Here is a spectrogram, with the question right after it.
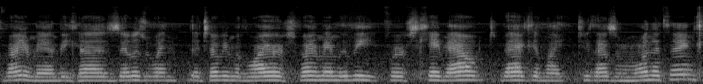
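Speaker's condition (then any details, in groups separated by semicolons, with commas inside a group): Spinal muscular atrophy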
